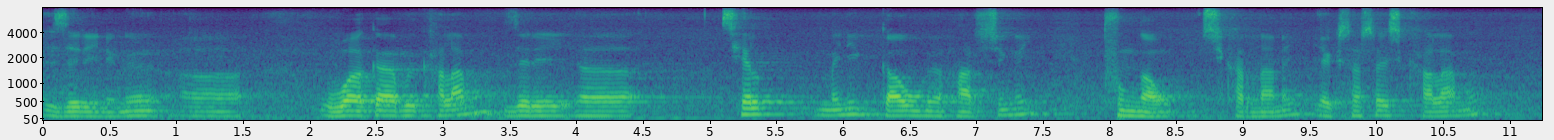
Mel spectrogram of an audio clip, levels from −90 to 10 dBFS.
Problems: none marked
